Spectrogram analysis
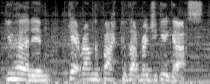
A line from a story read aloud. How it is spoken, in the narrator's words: Felix shouts out to Pratchett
